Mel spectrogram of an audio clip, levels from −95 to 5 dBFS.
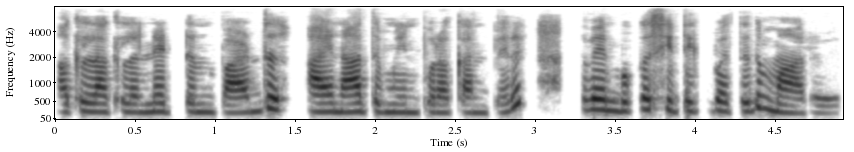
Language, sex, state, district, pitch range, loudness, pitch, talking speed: Tulu, female, Karnataka, Dakshina Kannada, 210-255 Hz, -18 LUFS, 225 Hz, 170 wpm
